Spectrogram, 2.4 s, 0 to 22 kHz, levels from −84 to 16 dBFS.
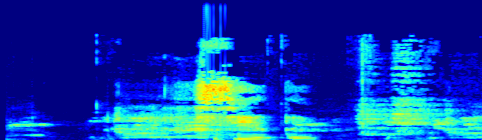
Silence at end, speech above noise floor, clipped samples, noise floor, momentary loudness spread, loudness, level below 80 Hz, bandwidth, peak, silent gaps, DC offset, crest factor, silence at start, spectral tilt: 0 s; 23 dB; under 0.1%; -41 dBFS; 21 LU; -14 LUFS; -80 dBFS; 17 kHz; 0 dBFS; none; under 0.1%; 20 dB; 0.05 s; 2 dB/octave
